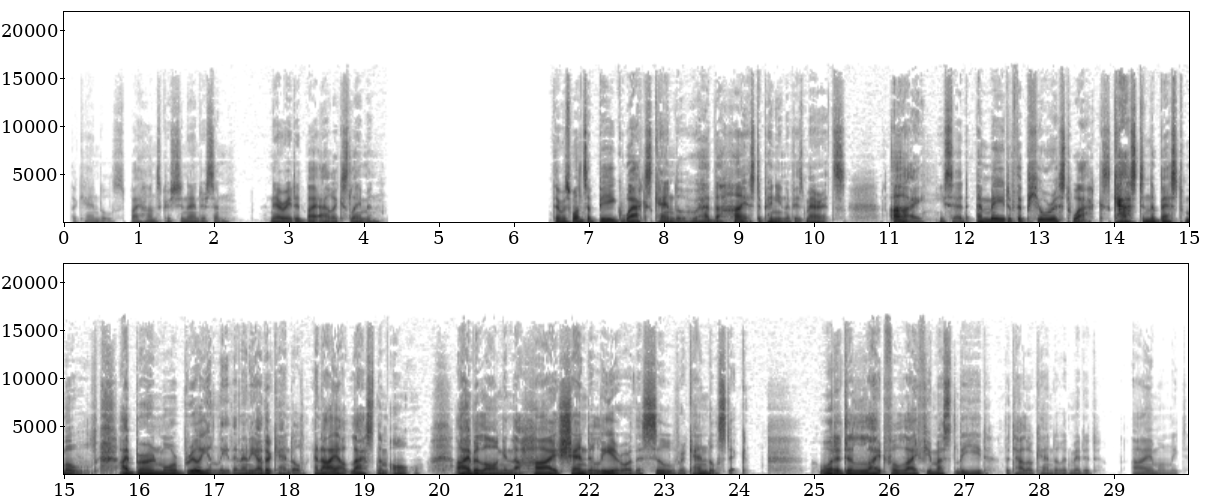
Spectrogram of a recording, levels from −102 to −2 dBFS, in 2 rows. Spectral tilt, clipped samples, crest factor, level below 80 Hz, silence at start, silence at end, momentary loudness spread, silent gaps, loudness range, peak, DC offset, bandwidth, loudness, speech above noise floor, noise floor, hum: -5.5 dB/octave; under 0.1%; 20 dB; -40 dBFS; 0.3 s; 0.3 s; 19 LU; 4.30-6.46 s; 10 LU; -6 dBFS; under 0.1%; 16 kHz; -24 LUFS; 30 dB; -54 dBFS; none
